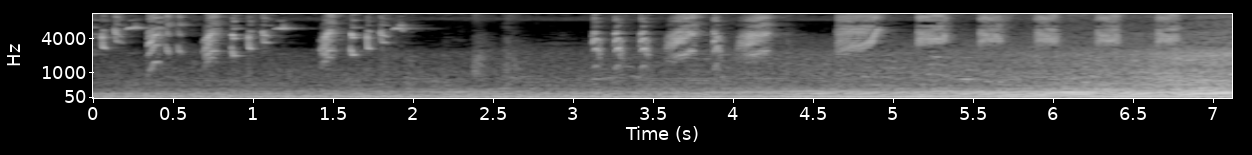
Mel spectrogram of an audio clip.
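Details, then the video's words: Long-tailed shrike in lively full song packed with varied filler phrases: rapid, high, sharp chirps and twitters in dense bursts, a sparser middle stretch, then strong chirping again over a steady low hum. "CENDET GACOR FULL BANYAK ISIAN SUARA BURUNG"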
